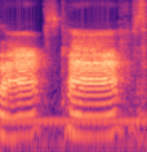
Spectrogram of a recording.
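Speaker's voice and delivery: loud voice with New England accent.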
